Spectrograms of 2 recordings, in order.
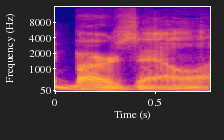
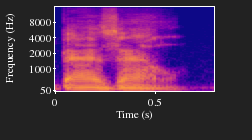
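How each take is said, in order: First: "Barzell" said with an R, as bar-ZELL; "Barzell" with a long AR, then ELL; quoted wrong version. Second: "Basil" said as baz-ELL, no R; "Basil" rhyming with gazelle, stated lower; own pronunciation shown. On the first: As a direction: sound the R in "Barzell". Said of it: "I didn't say Barzell". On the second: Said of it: "I said Basil". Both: Shown as a demonstration.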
